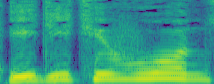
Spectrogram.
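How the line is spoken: Moaning. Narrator (Russian): стонала она

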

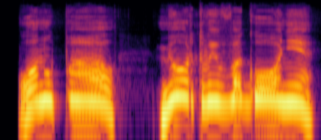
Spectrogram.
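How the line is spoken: Shrieking woman. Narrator (Russian): завизжала она

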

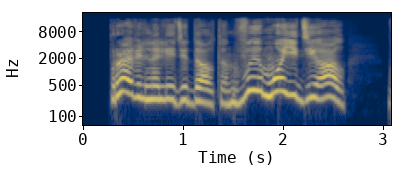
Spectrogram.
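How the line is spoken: Admiring exclamation. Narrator (Russian): восхищенно воскликнула Аннабет

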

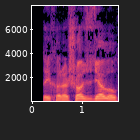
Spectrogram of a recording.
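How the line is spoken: Muffled old man's voice. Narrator (Russian): сказал старик глухим голосом

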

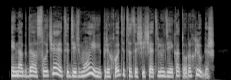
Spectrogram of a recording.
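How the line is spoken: Plain. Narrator (Russian): сказал Леон

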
